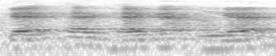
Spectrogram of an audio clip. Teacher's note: तो ये सब जो है हमारे उच्चारण स्थान कंठ में होंगे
